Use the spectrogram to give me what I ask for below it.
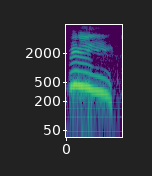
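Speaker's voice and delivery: high, loud "whee" squeal; gleeful whee. Real, not acted. Cast member cheering as the group call starts, gleeful. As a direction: let out a high, playful whee.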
